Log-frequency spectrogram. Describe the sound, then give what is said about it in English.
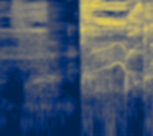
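A harsh cough bursts out suddenly after a quieter, muffled throaty moment, ending in a rough, raspy rasp like someone clearing their throat. “Sorry, I don't like want to cough in your face there.”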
